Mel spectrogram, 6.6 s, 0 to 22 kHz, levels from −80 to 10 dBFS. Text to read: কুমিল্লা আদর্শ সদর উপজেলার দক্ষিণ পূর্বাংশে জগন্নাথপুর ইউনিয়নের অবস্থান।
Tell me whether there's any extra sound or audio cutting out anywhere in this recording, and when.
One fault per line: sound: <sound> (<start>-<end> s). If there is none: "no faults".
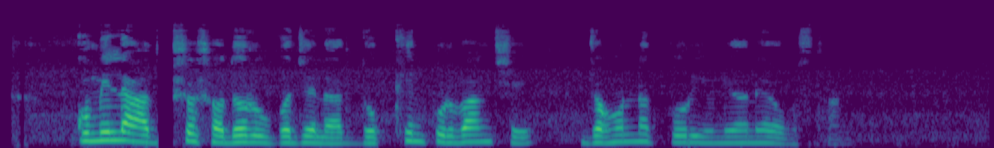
sound: dropout (1.0-1.2 s)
